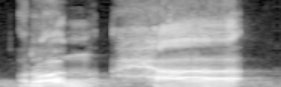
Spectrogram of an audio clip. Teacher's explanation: Nah, haknya panjang karena haknya itu fathah berhadapan sama alif.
